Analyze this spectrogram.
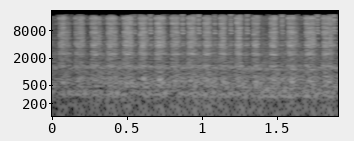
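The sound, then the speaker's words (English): A sewing machine runs continuously while stitching a patchwork quilt, a steady rapid mechanical whir and clatter with an even, pulsing rhythm, fairly faint and with no voices. “So the first is sewing a patchwork quilt.”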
